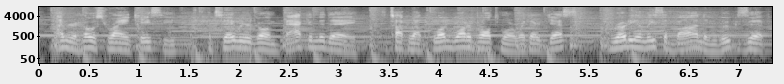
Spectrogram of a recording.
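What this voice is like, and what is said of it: Hoarse, worn-out voice. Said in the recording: “Sorry about my voice. ... I had a massive connection of bronchitis and cold that really took out my voice.”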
